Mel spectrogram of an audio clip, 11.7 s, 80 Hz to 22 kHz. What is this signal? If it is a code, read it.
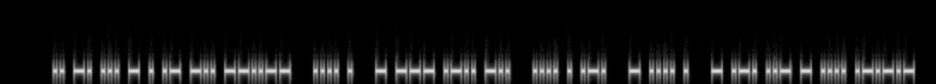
Morse code, heard as a keyed tone, about 28 wpm, 700 Hz. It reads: INSTEAD, HE TOLD HER THE TRUTH.
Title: Sentences from Top 1000 Words - Review Part 4 - 28wpm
